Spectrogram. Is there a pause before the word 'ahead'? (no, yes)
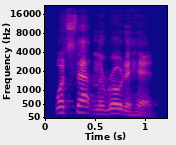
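no. It is said as one unbroken question. "Means one thing"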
